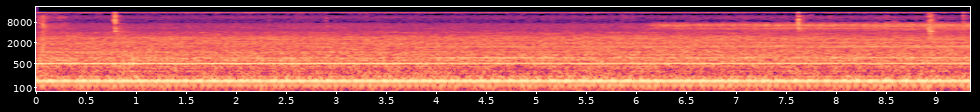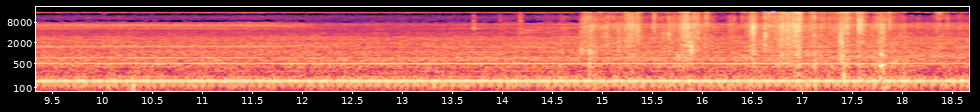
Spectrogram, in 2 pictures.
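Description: Steady low electrical hum throughout. Near the end comes a few seconds of crackling rustle as the graphics card is set down into its anti-static foam packaging.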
